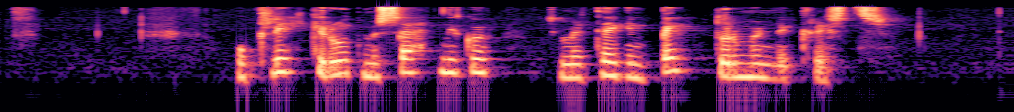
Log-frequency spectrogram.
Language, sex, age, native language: Icelandic, female, 40-49, Icelandic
